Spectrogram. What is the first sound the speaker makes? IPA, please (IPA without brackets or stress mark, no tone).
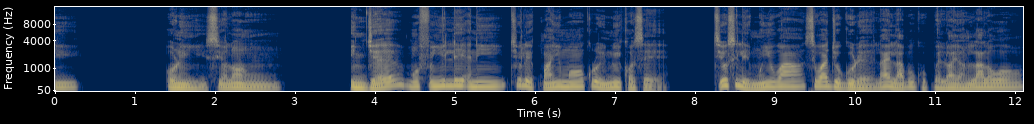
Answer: o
